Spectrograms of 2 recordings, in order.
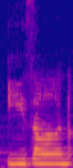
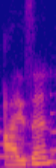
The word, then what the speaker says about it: Izan: is isan spelled i-z-a-n you can do is on or eisen for this pronunciation there's quite a few different ways and it's a name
